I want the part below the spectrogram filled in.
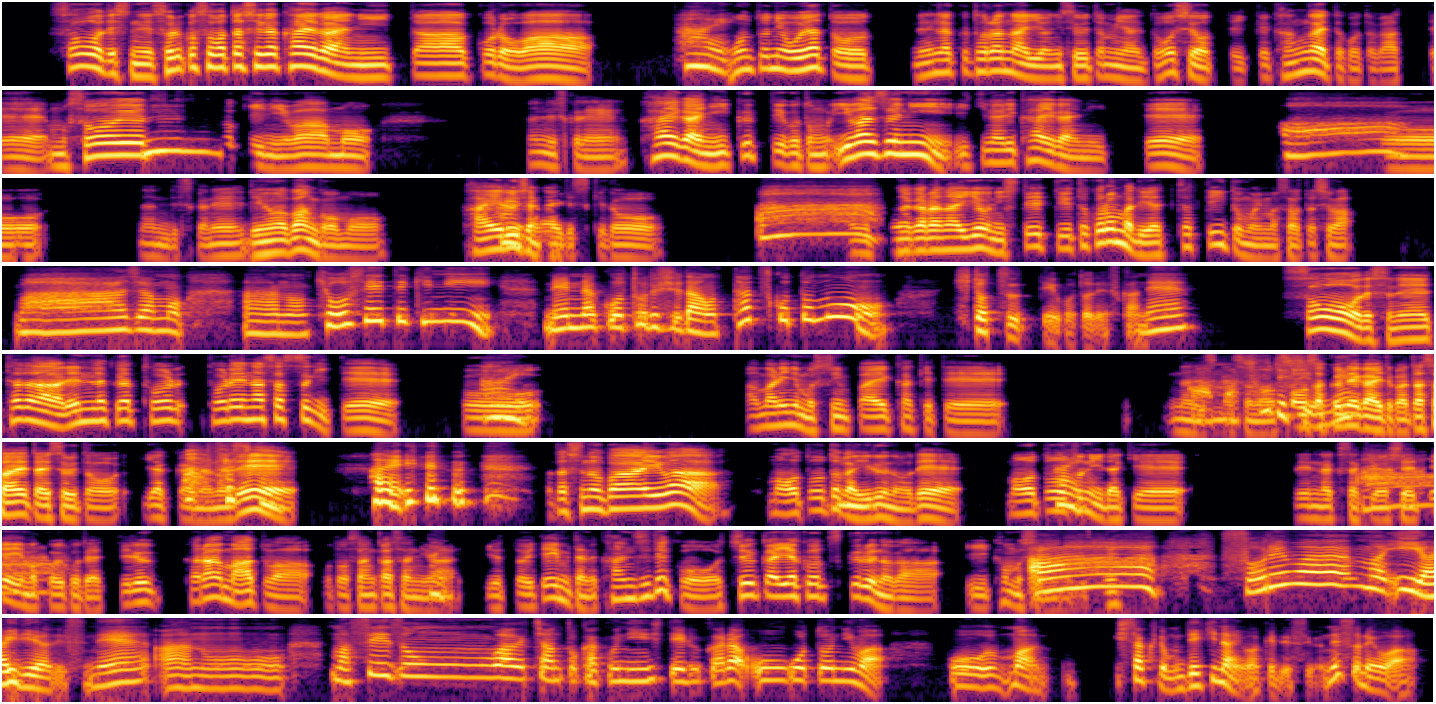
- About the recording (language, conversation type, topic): Japanese, podcast, 親と距離を置いたほうがいいと感じたとき、どうしますか？
- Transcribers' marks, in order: laughing while speaking: "確かに、はい"; laugh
